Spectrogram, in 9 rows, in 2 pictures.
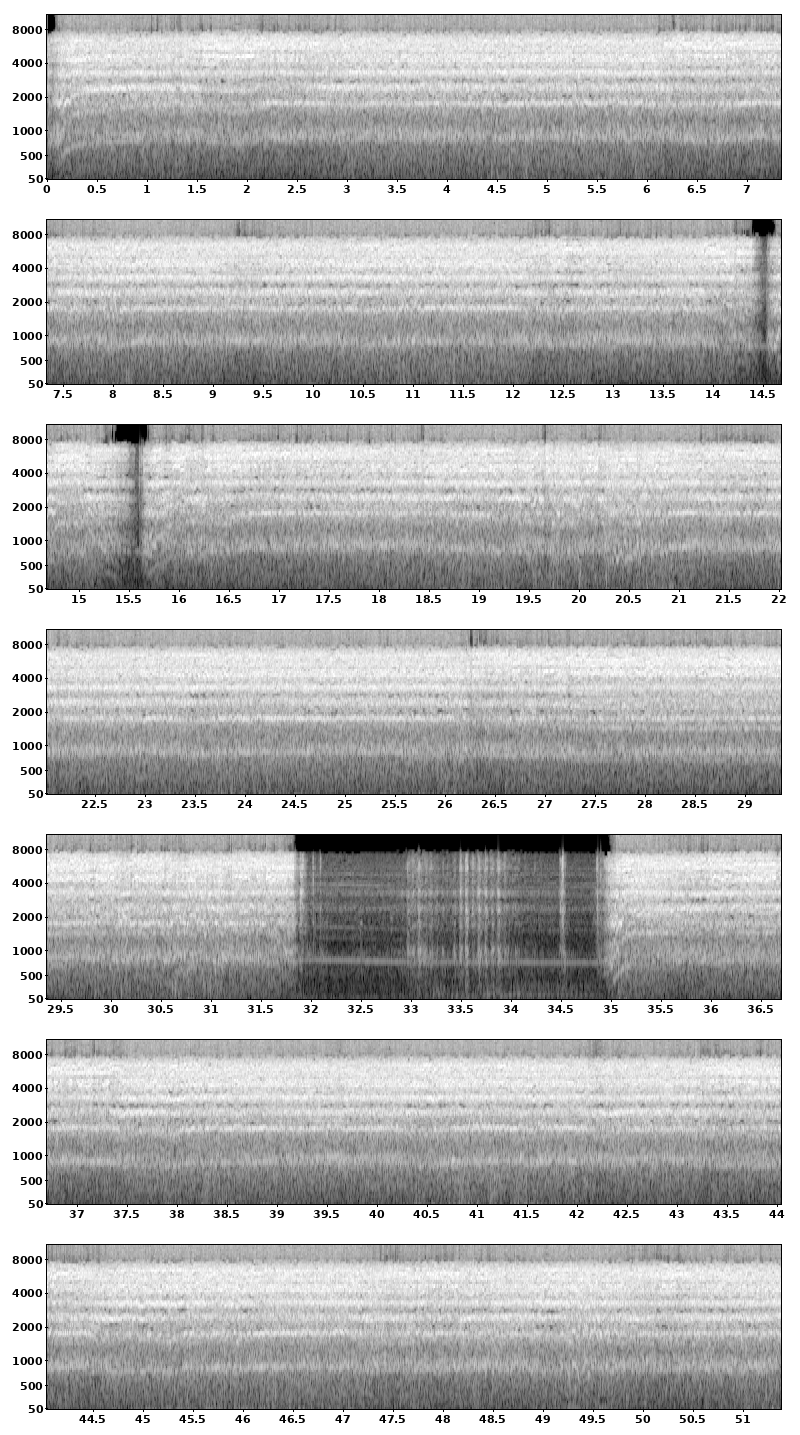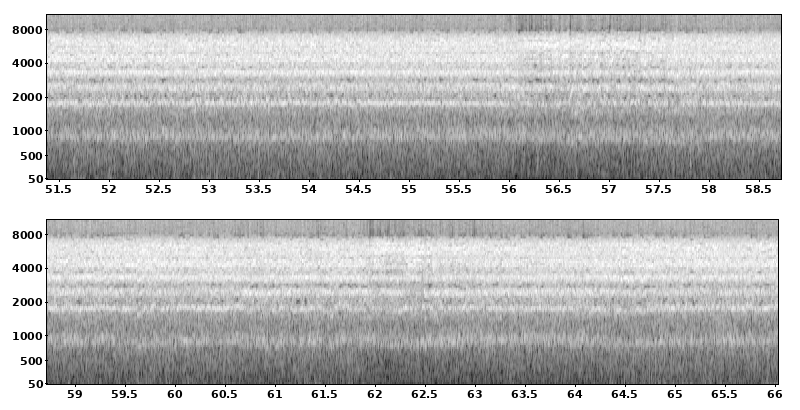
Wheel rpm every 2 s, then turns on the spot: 190, 230, 230, 230, 230, 230, 220, 90, 210, 220, 220, 230, 230, 210, 210, 180, 10, 90, 210, 230, 230, 230, 210, 220, 220, 230, 230, 240, 220, 230, 230, 230, 230.
32-34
